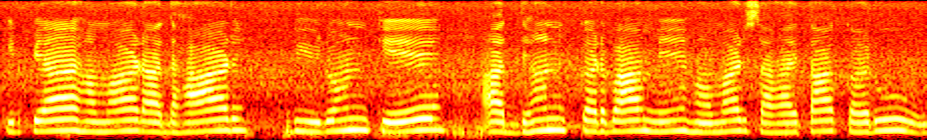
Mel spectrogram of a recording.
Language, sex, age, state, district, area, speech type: Maithili, female, 45-60, Bihar, Madhubani, rural, read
